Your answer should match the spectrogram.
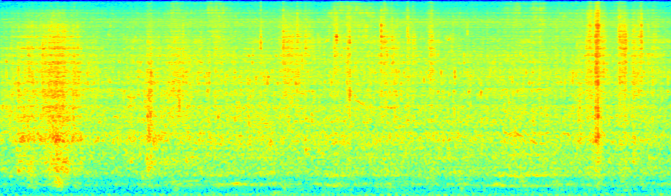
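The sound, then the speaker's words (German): A layered foley scene of people at a lake: steady trickling water with insects buzzing, and a few soft, scattered barefoot footsteps crunching through dry grass, with no one speaking. “Man hört Wasser, man hört Laufen auf dem eher trockenen Gras.”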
